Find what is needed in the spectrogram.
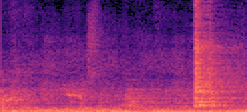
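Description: Music with steady low notes, and one sharp knock near the end.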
